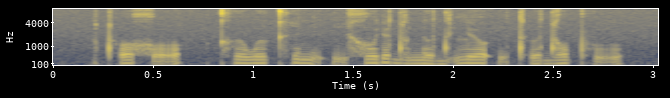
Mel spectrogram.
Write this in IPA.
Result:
tʼ o x o̰ | kʰ ɯ w ɯ kʰ i n ḭ ʔ ḭ x u ɾʲ o d u n ɯ d ḭ lʲ o ʔ ḭ tʼ ɯ d o pʰ ṵ

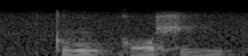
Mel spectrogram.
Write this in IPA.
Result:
t ɛ̃˧ k ɔ˦ ʃ i˦

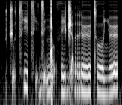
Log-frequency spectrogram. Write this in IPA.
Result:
t͡ʃ ṵ t͡sʰ i t͡sʰ ḭ d͡z ḭ ŋ͡ǃ o̰ θ i d͡ʒ a̰ r øː tʰ ʊː ʎ øː

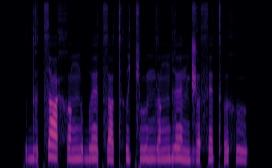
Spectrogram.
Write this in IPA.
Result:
d ʊ t͡s ɑ x ɔ ŋ ʊ b ɜ t͡s ɒ tʰ ʊ c u n z ɔ ŋ ɡ ɜ n d͡ʒ ɔ s ɜ tʼ ʊ x u

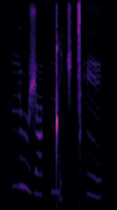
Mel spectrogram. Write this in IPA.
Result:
n u ʒ ɔ θ ŋ͡ǃ ḭ t͡ʃ ǀʰ ɪ

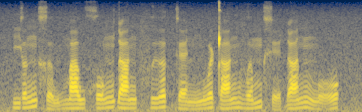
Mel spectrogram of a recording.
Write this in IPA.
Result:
j ə˧˥ ŋ x ə˨˩˨ w m a˧ w x o˧˥ ŋ ɗ a˧ ŋ f ɨ˧˥ ə̯ k ɛ˨˩ n ŋ u˧˥ ə̯ ʈ a˧˥ ŋ v ə˧˥ m x e˨˩˨ ɗ a˧˥ n ŋ o˨˩˦

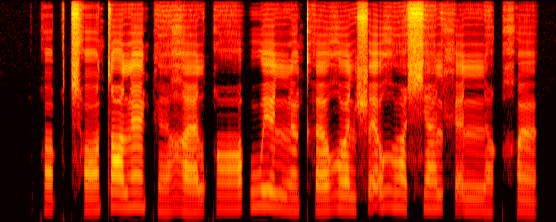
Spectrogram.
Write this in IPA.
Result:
q ɑ̃˩˧ q t͡ɕʰ ɑ̃˩˧ t ɑ˥ l ɛ̃˥˧ k ɛ̤˩˧ ʁ æ˩˧ l q ɑ̤˥ | w ɪ˥˧ lː ə̃˩˧ kʰ ɜ˩˧ ʁʷ ɛ˧˩ l ʂ ɛ̰˥ ʁʷ ɑ̤˥˧ ɕ æ̤˥ l x ɛ̰˧ lː ɛ̤˧˩ q χ ə̃˧˩

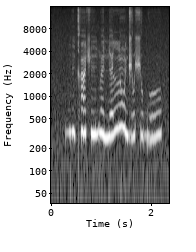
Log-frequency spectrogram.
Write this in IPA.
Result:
b ĩ˧˩ kʰ ã˧ ʃ ĩ˩˧ b ɛ̃˧˩ ɲ ɛ˩˧ lː ɔ̃˥˧ d͡ʒ ʊ˩˧ ʃ ʊ˩˧ b ʊː˩˧

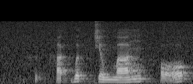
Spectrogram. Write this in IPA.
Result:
h ə˨˩ k̚ h a˨˩ k̚ w ə˦˥ k̚ c ə˧ w m a˧˥ ŋ | h ɔ˨˩˦

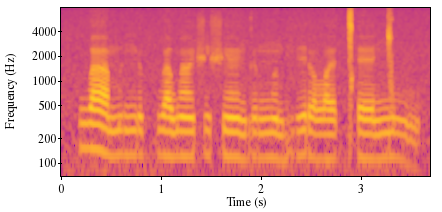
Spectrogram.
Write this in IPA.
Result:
w a m ɨ ŋ ø kʷ a w ã ʃ ɪ ʃ ɛ̃ ɡ ø ŋʷ ɛ̃ b j ɪ ɾ ʏ lˠ ɛ ǀʰ ɛ ŋ͡ǀ u

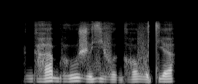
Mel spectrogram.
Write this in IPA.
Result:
ɡʱ a bʱ u ʒ ɯ zʲ e v ɤ ɡʱ ɔ v ɤ tʲ a

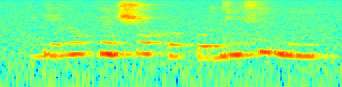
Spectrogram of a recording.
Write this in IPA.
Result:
ɡ͡b e˧ l o˦ k ɛ̃˦ ʃ ɔ˦ h o˦˨ k͡p o˨˦ d ĩ˧ s ĩ˦ n ĩ˦

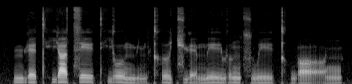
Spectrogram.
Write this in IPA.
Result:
m ɥ ɛ˧˥ t̪ʰ j ä˥˧ t͡s e˥˧ ɪ̯ t̪ʰ j o˥˩ ʊ̯ m y̰˨˩ n kʰ ɤ˧˥ t͡ɕ ɥ ɛ̰˨˩ m e˥˧ ɪ̯ ɻ ɤ˥˩ ŋ s w e˧˥ ɪ̯ kʰ w ɑ̰˨˩˦ ŋ

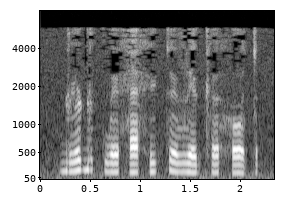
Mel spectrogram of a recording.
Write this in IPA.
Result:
ɖ ʉ ʊ̯ ɖ ʉ k w ø h æ h y k ø v e ʈʰ ɵ h o t

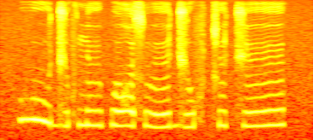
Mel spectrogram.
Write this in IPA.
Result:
β uː d͡ʒ u f n ʉː p u ʁ ʏ s β ʏː d͡ʒ u f c ʉ t͡ʃ ʏː

